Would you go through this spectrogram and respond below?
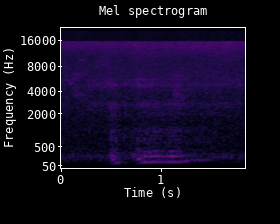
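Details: A sleeping French Bulldog puppy snores softly, a low droning rumble with a brief snuffling catch.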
